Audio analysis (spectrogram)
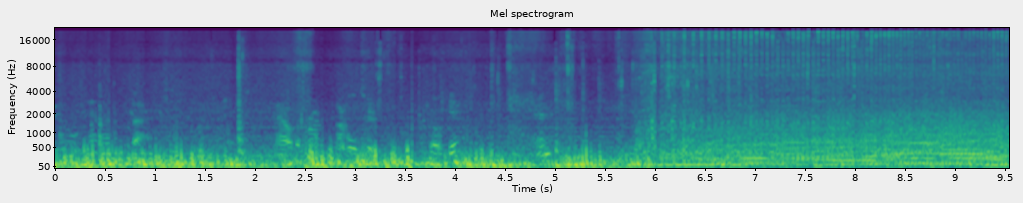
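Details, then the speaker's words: Craftsman 21-inch mower, 5.5 hp Honda GCV160, now cutting grass at height level two after service: after handling noise, settles into steady even drone holding speed under load; healthy, technically nothing was wrong, fully functioning. "absolutely simple fix because there was technically nothing wrong with it. So, as you can see, it's now fully functioning lawn mower."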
